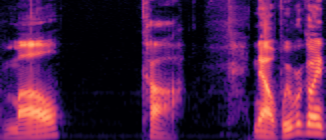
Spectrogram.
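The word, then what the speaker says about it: מלכה: How would I pronounce this first word on the left? Malka. Malka. Where would I divide my syllable here? After the L, because this is, as I see the Shiva, I look to the right, I see that's a short vowel, so the Shiva is silent, and so I'm going to divide right there.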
